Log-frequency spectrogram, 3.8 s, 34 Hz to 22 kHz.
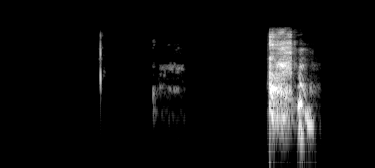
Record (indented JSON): {
  "cough_length": "3.8 s",
  "cough_amplitude": 29435,
  "cough_signal_mean_std_ratio": 0.23,
  "survey_phase": "beta (2021-08-13 to 2022-03-07)",
  "age": "45-64",
  "gender": "Female",
  "wearing_mask": "No",
  "symptom_none": true,
  "smoker_status": "Never smoked",
  "respiratory_condition_asthma": false,
  "respiratory_condition_other": false,
  "recruitment_source": "REACT",
  "submission_delay": "5 days",
  "covid_test_result": "Negative",
  "covid_test_method": "RT-qPCR",
  "influenza_a_test_result": "Negative",
  "influenza_b_test_result": "Negative"
}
